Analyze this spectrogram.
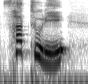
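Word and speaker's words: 사투리: And the problem rhymes with baturi, but starts with an S. It's known as saturi.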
